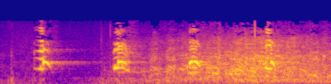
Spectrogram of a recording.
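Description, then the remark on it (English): A child's high voice mimics a dog, yapping four short barks at roughly even intervals, fairly loud over a steady background hiss. “What have we here? I am a doggy.”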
